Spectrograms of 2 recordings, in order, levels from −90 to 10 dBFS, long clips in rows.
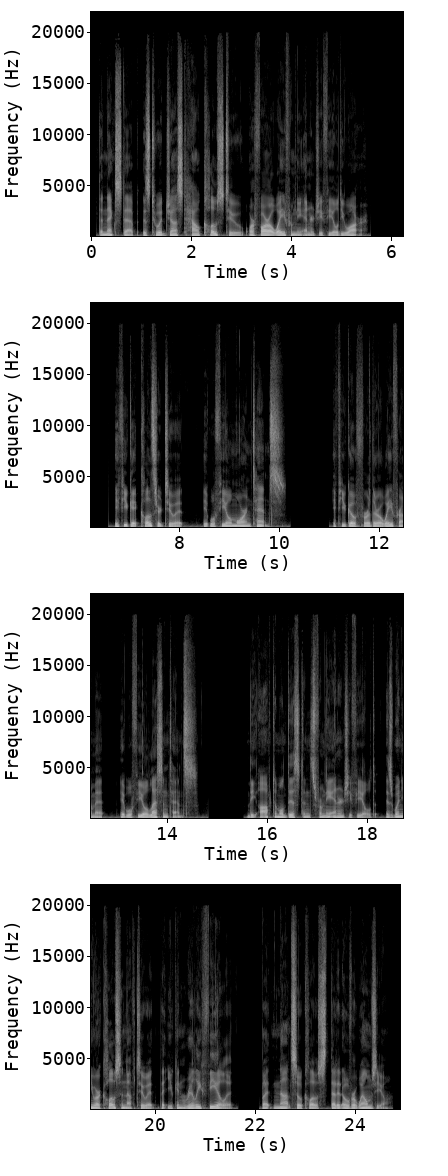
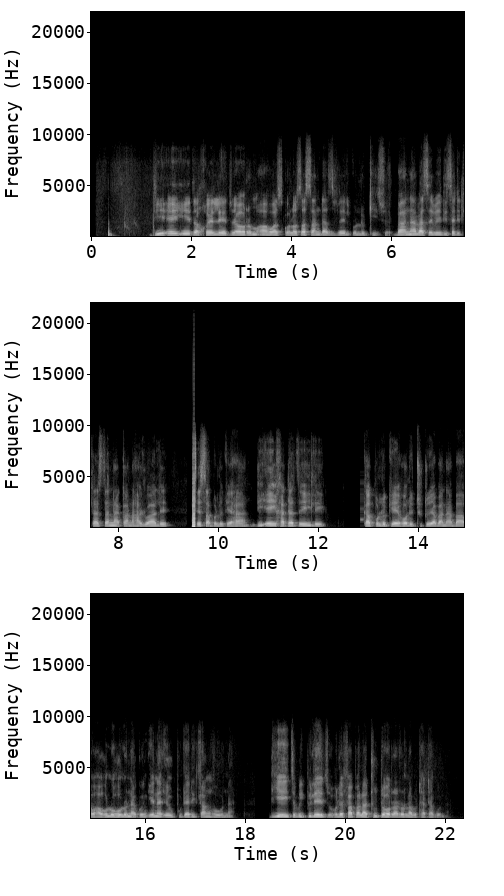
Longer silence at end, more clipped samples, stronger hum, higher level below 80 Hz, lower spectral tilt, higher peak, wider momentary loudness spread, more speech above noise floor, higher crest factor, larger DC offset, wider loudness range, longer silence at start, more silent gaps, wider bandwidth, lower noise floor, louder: second, 0.25 s vs 0.45 s; neither; neither; about the same, -40 dBFS vs -36 dBFS; about the same, -5.5 dB/octave vs -6 dB/octave; second, -4 dBFS vs 0 dBFS; second, 8 LU vs 12 LU; first, 67 dB vs 60 dB; about the same, 18 dB vs 22 dB; neither; about the same, 3 LU vs 3 LU; second, 0.15 s vs 0.35 s; neither; first, 19 kHz vs 9.6 kHz; first, -89 dBFS vs -82 dBFS; about the same, -23 LUFS vs -23 LUFS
